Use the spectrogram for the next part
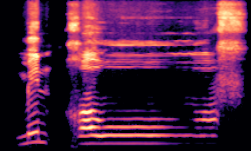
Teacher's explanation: یہاں پر بھی نون ساکن ہے، نون ساکن کے بعد جو خا ہے وہ حروف حلقی میں سے آ رہا ہے، یہاں پر اظہار کا قاعدہ لگے گا، تو یہاں پر بھی ہم غنہ نہیں کریں گے. وقف کی صورت میں ہم اسے پڑھیں گے من خوف.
